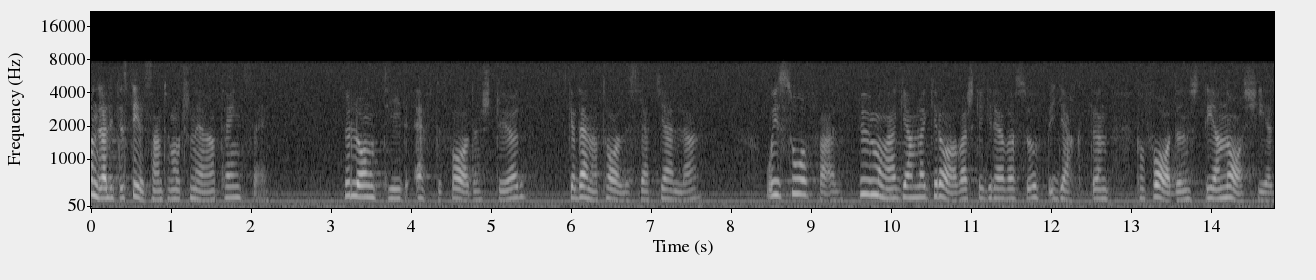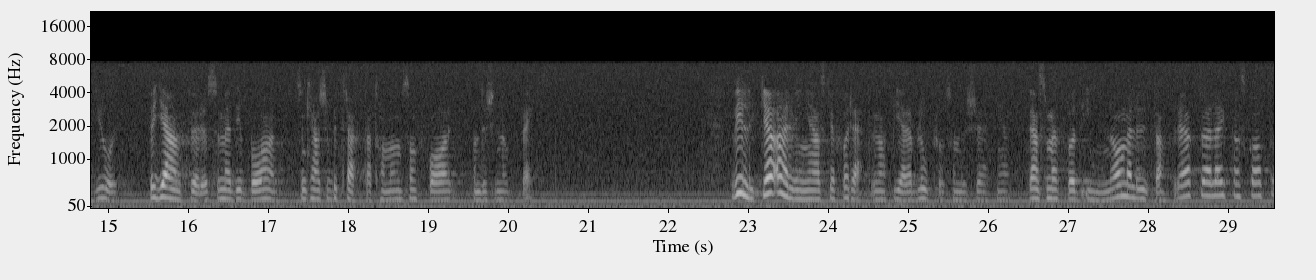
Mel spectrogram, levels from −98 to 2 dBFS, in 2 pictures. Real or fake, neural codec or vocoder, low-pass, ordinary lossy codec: real; none; none; none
